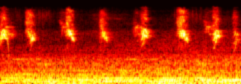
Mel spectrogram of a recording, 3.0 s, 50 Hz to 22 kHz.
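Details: Eurasian tree sparrow fledglings being fed by their parents, recorded 6 May 2021; short high chirps repeated roughly twice a second at irregular intervals over a steady low background hum.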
